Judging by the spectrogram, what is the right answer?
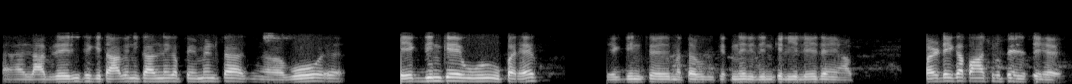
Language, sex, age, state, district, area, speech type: Urdu, male, 30-45, Uttar Pradesh, Azamgarh, rural, conversation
